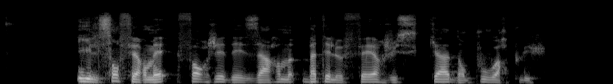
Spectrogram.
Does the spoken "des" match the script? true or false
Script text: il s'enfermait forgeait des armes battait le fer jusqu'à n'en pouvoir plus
true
